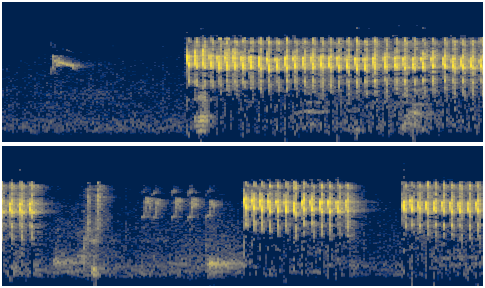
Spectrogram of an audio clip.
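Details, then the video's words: A cililin in rolling ngrol song, one short note, then a three-second rapid high trill, brief squeaks, and two further shorter trills. "Masteran cililin gacor ngrol"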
